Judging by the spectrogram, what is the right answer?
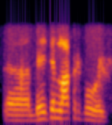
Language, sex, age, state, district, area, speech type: Kashmiri, male, 18-30, Jammu and Kashmir, Kulgam, rural, conversation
